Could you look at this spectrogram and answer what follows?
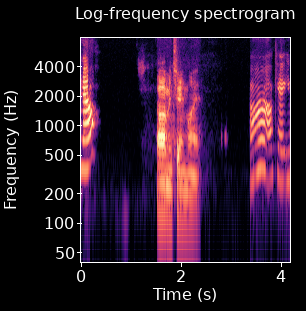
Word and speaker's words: Chiang Mai: being pronounced together and the chiang in chiang rai in chiang mai is one of these sounds and it's already in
